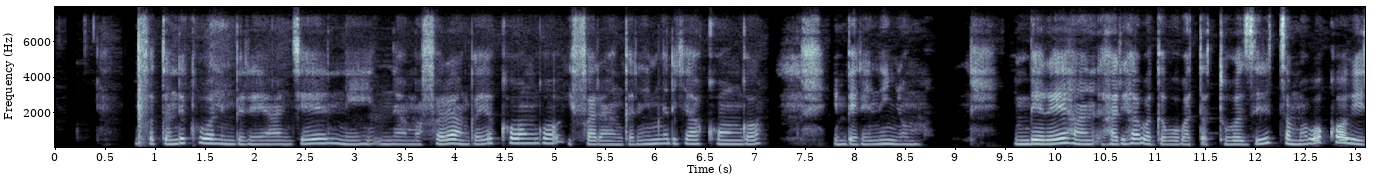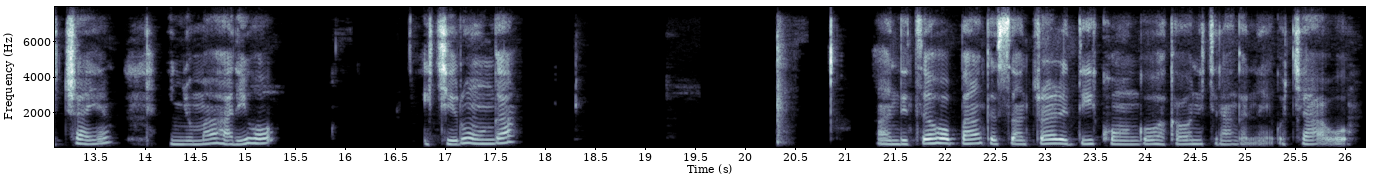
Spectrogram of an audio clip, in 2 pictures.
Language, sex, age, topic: Kinyarwanda, female, 25-35, finance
